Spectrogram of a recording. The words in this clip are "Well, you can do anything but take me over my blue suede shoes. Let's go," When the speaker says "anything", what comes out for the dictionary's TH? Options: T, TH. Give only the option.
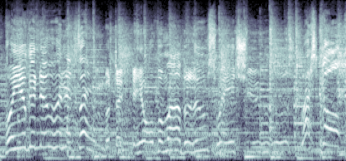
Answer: TH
